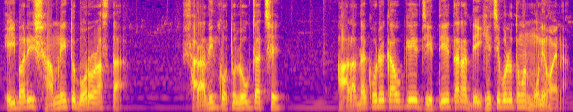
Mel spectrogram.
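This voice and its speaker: A man's voice: medium pitch, expressive, moderate pace, soft background music, lightly acted. A man playing a skeptical police officer in an audio drama, formal, matter-of-fact and authoritative. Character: businesslike male police officer, brisk and skeptical.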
